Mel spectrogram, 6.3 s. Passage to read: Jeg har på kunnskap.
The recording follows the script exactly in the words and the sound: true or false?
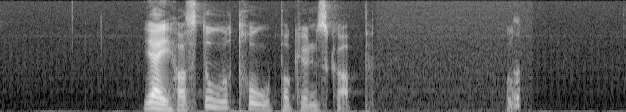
false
